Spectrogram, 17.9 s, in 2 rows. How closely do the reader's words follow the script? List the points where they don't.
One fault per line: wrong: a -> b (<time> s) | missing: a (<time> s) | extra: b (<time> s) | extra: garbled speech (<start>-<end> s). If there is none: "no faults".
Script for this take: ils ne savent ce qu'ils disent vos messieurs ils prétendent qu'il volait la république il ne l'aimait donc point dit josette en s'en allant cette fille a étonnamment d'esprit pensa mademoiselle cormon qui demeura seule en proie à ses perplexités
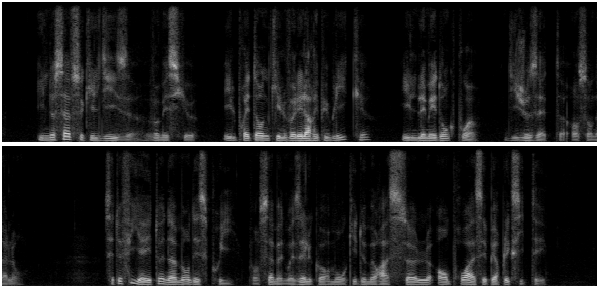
missing: ne (6.3 s)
